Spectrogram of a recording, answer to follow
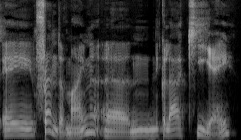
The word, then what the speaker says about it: Quillé: I would love to introduce a friend of mine, Nicolas Quillé. Nicolas, if those of you who don't want to go down the French pronunciation, Quillé.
